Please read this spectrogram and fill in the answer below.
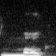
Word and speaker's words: Moog: It's pronounced Mog. Mog? Oh, the Mog. Not Moog? No.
